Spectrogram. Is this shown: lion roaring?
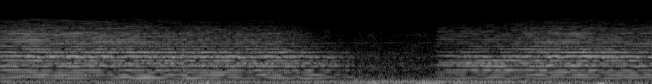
no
